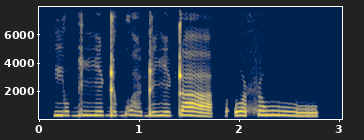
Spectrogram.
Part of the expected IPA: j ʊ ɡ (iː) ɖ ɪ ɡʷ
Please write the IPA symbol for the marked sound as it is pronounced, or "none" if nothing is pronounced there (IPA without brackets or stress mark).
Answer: iː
